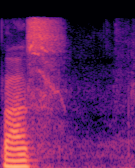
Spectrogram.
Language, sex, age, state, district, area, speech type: Assamese, male, 45-60, Assam, Darrang, rural, read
